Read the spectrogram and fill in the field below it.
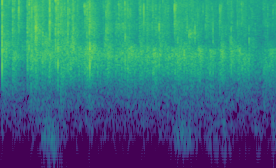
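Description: Applause at a startup demo day, continuous crowd clapping throughout, fairly quiet and even, with no voices over it.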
